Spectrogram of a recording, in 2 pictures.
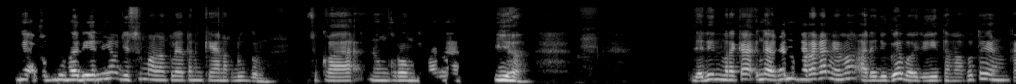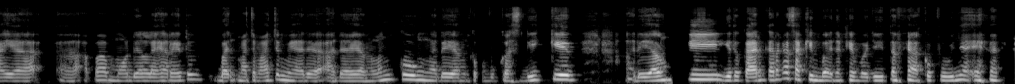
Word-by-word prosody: Enggak 215 0 -2
kepribadiannya 215 +4 +2
justru 215 +4 -2
malah 205 -2 -1
kelihatan 195 0 -3
kayak 185 -1 -2
anak 180 - -10
dugem, 170 -6 -6 0.5
suka 180 - -8 0.4
nongkrong 185 0 -1
di - - -28
sana 185 +2 -7 0.5
iya. 195 -2 +9 1.8
Jadi 175 +6 +1
mereka 210 +3 +2
enggak 230 -1 +4
kan 240 - +1
karena 230 +2 +3
kan 295 - +2
memang 265 +5 -2
ada 185 0 0
juga 190 +5 +3
baju 180 -2 0
hitam 180 -1 -4
aku 170 +5 -8
tuh 260 - -1
yang 205 -3 -2
kayak, 165 -1 -4 0.3
eee, 160 -2 -11
apa, 195 - -10 0.2
model 170 0 -5
lehernya 170 +1 -2
itu 230 - -3 0.3
ban 165 0 -1
macem-macem 180 +4 -5
ya - - -3
ada 165 - -4 0.2
ada 160 - -6
yang 155 -1 -4
lengkung, 215 +2 +1
ada 170 - -4
yang 165 0 -7
kebuka 160 +2 -9
sedikit, 205 +6 +6 0.6
ada 180 -10 -6
yang 185 +2 +5 0.2
V - - -28 0.4
gitu 190 - +1
kan, 170 +1 +8
karena 205 +2 +2
kan 275 - +1
saking 215 -2 +2
banyaknya 180 +1 0
baju 170 +1 -2
hitam 185 +2 -1
yang 190 -4 +4
aku 190 - -3
punya 185 +3 +1
ya. 190 0 0
185 Hz, 175 wpm, -22 LUFS, 170-215 Hz, 1.8 s, iya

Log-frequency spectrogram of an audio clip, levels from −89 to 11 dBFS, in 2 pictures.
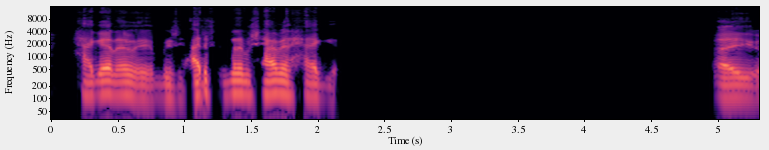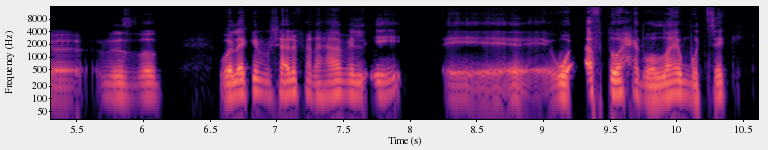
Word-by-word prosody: حاجة 130 +1 +4
أنا 125 -6 +1
م 110 - -20
مش 105 -2 -8
عارف 145 - +4
إن 135 - -10
أنا 135 - +6
مش 125 - -5
هاعمل 130 -1 +6
حاجة. 110 -4 -4 2.9
أيوه، 105 -3 0
بالضبط، 115 0 -5 0.4
ولكن 135 +5 +4
مش 130 0 -13
عارف 135 +2 +1
أنا 120 -2 -7
هاعمل 130 -1 -1
إيه 125 +1 -5 0.3
آآ، 450 +2 -7
وقّفت - - +2
واحد 140 -5 +4
والله 110 +6 +3
بموتوسيكل 120 -1 -4
125 Hz, 130 wpm, -24 LUFS, 115-135 Hz, 2.9 s, أنا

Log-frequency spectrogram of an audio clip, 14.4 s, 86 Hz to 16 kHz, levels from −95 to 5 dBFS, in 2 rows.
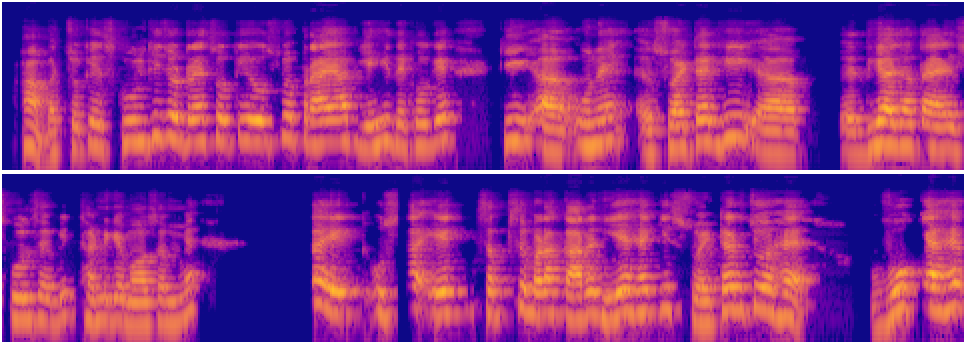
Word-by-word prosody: हाँ, 185 - +1
बच्चों 140 +4 -7
के 185 +1 -4
स्कूल 205 +4 -5
की 245 - -5
जो 235 -1 +2
ड्रेस 215 0 0
होती 210 0 -2
है 215 - +1
उसमें 205 +3 +2
प्रायः 205 0 +3
आप 215 - +1
यही 190 +5 -3
देखोगे, 185 +2 -3 0.4
कि 210 -1 -3
अ, 200 - +5 0.3
उन्हें 205 +4 -1
अ, 150 - -9
स्वेटर 175 +7 0
ही 240 +3 -3
अ - - -2 0.6
अ, - - 0
दिया 195 +3 +7
जाता 185 -1 +1
है 165 0 +2
स्कूल 175 +1 -4
से 175 -1 -5
भी 185 - -8
ठंड 170 -1 -4
के 170 - -2
मौसम 150 +1 -2
में। 225 - -3 0.7
उसका - - -1
एक 420 0 +1 0.2
उसका 205 +5 -4 0.2
एक 210 0 +2
सबसे 210 +3 -3
बड़ा 210 -1 +4
कारण 200 +3 +4
ये 205 +5 +4
है, 225 - +3
कि 235 +2 -7
स्वेटर 185 +2 0
जो 240 -2 +2
है 195 - +4 0.7
वो 235 +5 +5
क्या 240 - +10
है, 265 +3 +3
205 Hz, 200 wpm, -23 LUFS, 175-220 Hz, 0.7 s, क्या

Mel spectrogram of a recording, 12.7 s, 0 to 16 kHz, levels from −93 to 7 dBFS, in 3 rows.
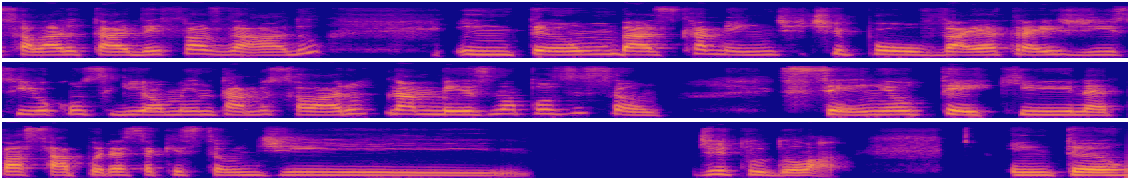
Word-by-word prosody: salário 220 +1 +2
está 210 -2 +3
defasado, 235 - -1 0.5
então, 230 +1 +1
basicamente, 225 -1 0
tipo, 225 -1 +1
vai 200 +2 +4
atrás 225 +1 +1
disso." 215 +4 -8
E - - -2
eu 245 - +1
consegui 245 -2 -5
aumentar 225 +1 -1
meu 240 - -7
salário 225 +4 0
na 260 -2 +6
mesma 245 +3 +2
posição, 285 - -4 0.4
sem 235 -2 +2
eu 240 0 +3
ter 220 -2 +4
que, 225 0 -1
né, 200 -3 +3
passar 220 0 +2
por 200 - -2
essa 205 +1 0
questão 205 -3 -6
de 190 -3 -4 0.6
de 245 0 +1
tudo 205 -6 -1
lá. 185 - -1 0.6
Então, 190 -1 +4
220 Hz, 150 wpm, -23 LUFS, 200-240 Hz, 0.6 s, na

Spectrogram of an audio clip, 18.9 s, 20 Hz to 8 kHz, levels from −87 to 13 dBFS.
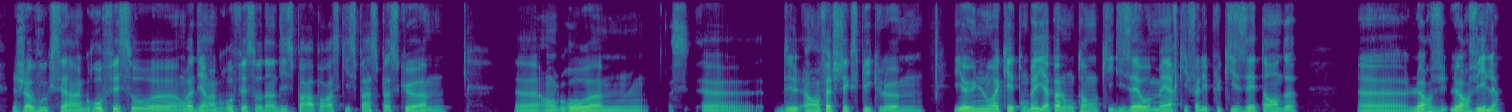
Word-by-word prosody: j'avoue 130 - +1
que 175 - -8
c'est 140 - -1
un 120 -1 +1
gros 155 +8 +1
faisceau, 155 -1 0
heu 115 -2 +1
on 115 - -5
va 120 0 +2
dire 140 +1 0
un 115 -1 -2
gros 135 +6 -2
faisceau 145 0 -2
d'indices 135 +2 -3
par - - -2
rapport 115 0 -2
à 115 - -1
ce 115 - -13
qu'il 125 +1 -10
se 120 - -9
passe 165 0 -3
parce - - -4
que, 110 -3 +2
hem, 100 -1 -6 0.9
heu, 105 +1 -2
en 115 0 -1
gros, 135 +3 +4
hem, 100 -1 -3 0.3
c - - -9 0.2
heu, 95 -2 -5 0.3
dé 115 +3 +1
alors 120 -2 +2
en 120 - +2
fait 150 +4 +4
je - - -4
t'explique 150 +1 -2
le, 110 -3 0
mmh 105 0 -9 0.4
il - - +2
y 120 - +7
a - - +8
eu 130 - +6
une 145 +1 +2
loi 160 +5 +3
qui 145 - +1
est 130 - 0
tombée 140 +4 +2
il 160 - +3
y - - +5
a 120 - +4
pas 135 - +4
longtemps 135 +3 -2
qui 135 -3 -7
disait 125 +3 +2
aux 125 -4 +4
maires 130 +4 +1
qu'il 130 - -9
fallait 115 -1 -2
plus 165 - -8
qu'ils 130 -5 -3
étendent, 145 -5 +1 0.8
heu, 100 0 -2
leur 115 0 +3
v 110 +2 -5
leur 120 -3 +4
ville. 155 - +3
125 Hz, 210 wpm, -21 LUFS, 115-145 Hz, 0.9 s, a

